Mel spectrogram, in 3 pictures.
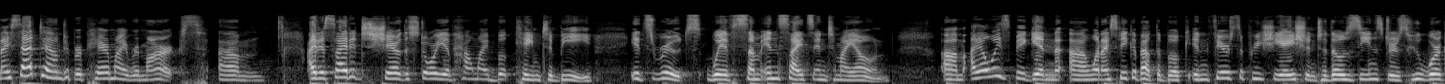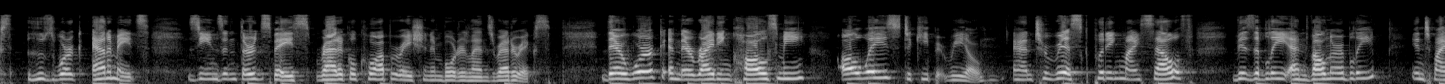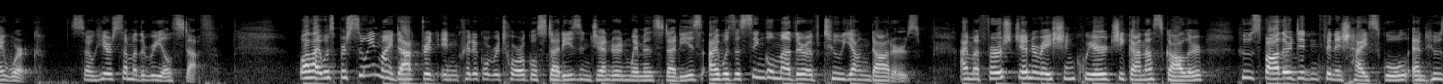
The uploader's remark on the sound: Excerpts from the 2014 Tucson Festival of Books Nuestras Raices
